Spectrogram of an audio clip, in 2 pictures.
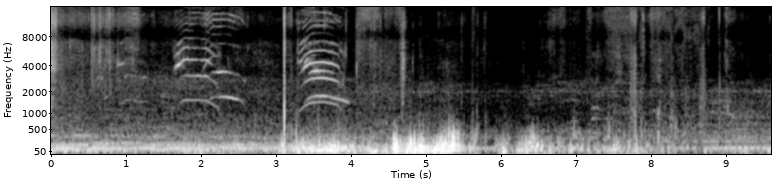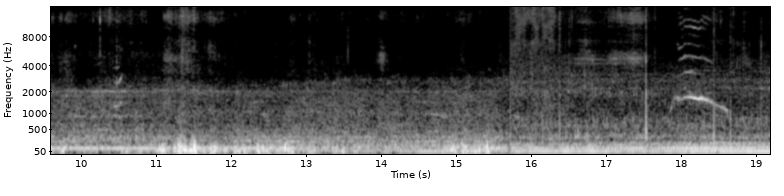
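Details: Kittens calling for their mother's milk: a burst of high, curved mews at the start, a stretch of thumps and handling noise, then one last cry near the end over a steady low drone.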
